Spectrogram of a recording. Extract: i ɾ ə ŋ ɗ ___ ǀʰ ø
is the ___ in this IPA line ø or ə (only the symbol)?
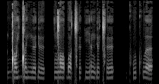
ø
